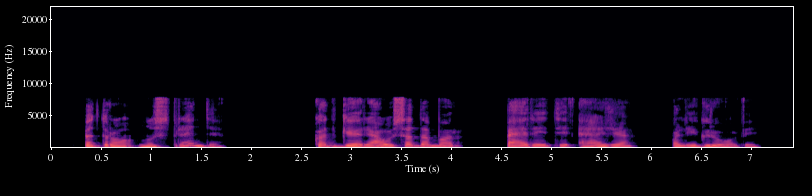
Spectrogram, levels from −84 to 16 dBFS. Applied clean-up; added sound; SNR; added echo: none; none; none; none.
